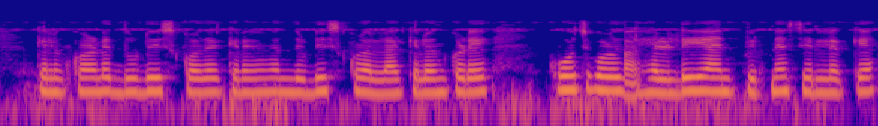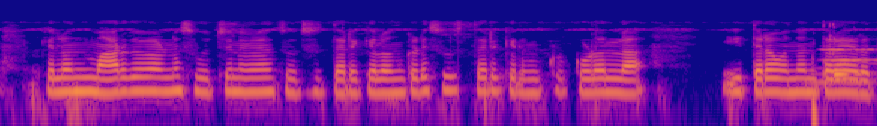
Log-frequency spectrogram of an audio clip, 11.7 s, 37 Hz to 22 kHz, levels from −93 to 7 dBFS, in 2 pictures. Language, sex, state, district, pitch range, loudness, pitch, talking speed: Kannada, female, Karnataka, Belgaum, 205-220 Hz, -32 LUFS, 215 Hz, 155 wpm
